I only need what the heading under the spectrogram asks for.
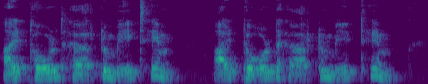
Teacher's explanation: each syllable, each word is getting same prominence. So, that shouldn't be happening with your English. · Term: syllable-timed rhythm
